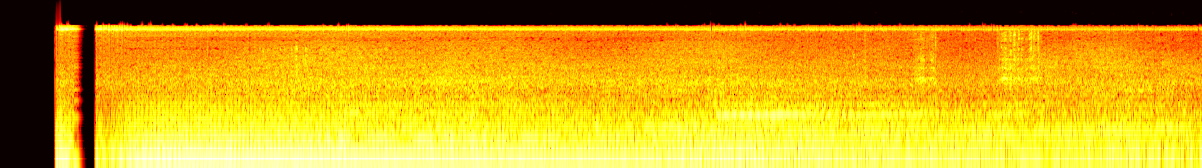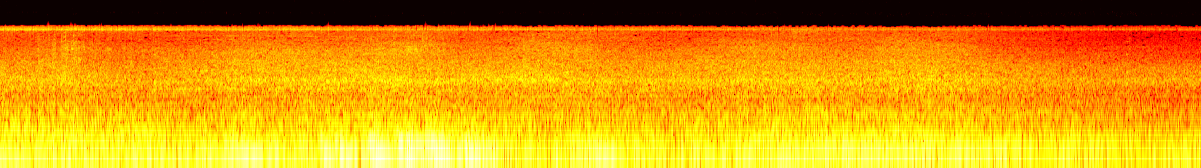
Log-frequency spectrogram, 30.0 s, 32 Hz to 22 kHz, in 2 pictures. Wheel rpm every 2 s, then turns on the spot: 0, 0, 0, 0, 0, 20, 10, 0, 0, 0, 0, 0, 0, 0, 0.
10-14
